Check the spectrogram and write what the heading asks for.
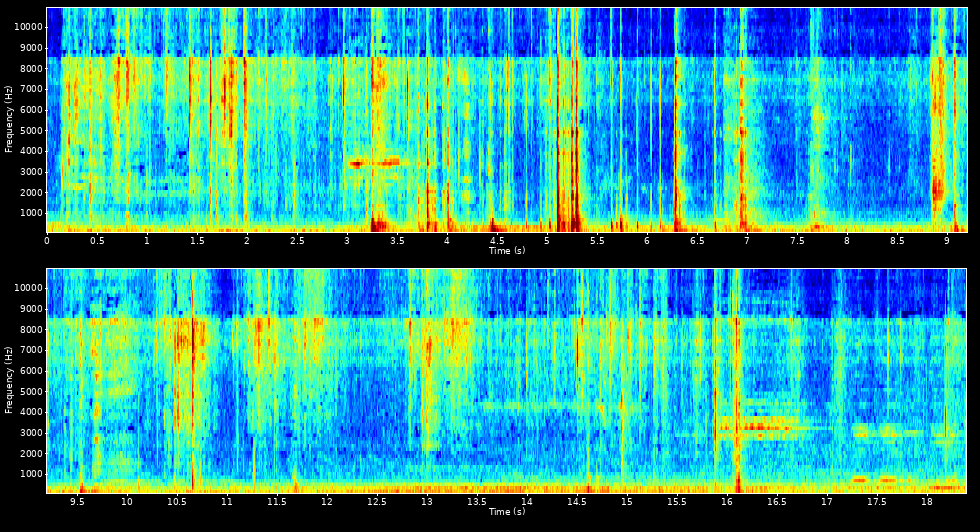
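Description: Irregular crinkling and light clicks from handling thin disposable plastic cups and dry potting mix, with the densest run of clicks a few seconds in.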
